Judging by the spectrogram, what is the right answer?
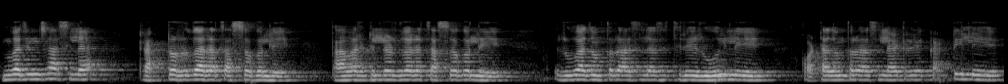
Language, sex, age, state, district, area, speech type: Odia, female, 30-45, Odisha, Dhenkanal, rural, spontaneous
